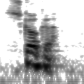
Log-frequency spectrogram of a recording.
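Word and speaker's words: Scocca: The editor is a former Gawker writer that I don't know how to pronounce his last name because it's S-C-O-C-C-A. – Skoka.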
